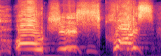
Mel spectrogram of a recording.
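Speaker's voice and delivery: high, loud, drawn-out cry of alarm; panicked yelp. Acted. Charlie as sirens come up behind him, panicked. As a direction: yell it like a startled driver. Acting startled driver at sirens.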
